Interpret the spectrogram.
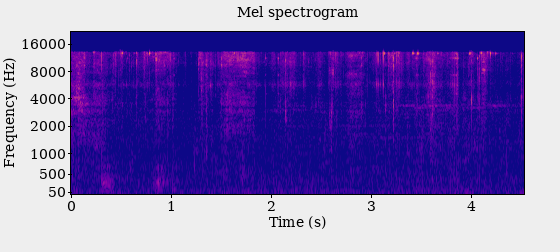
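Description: Faint chewing and mouth sounds of a man eating a mouthful of rice by hand, with scattered small clicks.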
